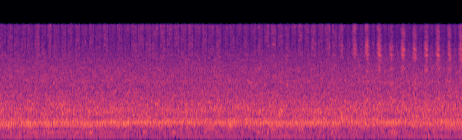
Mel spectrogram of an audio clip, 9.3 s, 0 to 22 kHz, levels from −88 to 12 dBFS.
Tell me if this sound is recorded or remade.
remade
